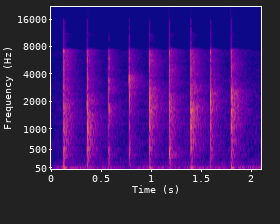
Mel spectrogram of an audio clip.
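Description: One person clapping their hands about nine times at an even pace, about five claps a second: mock applause.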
